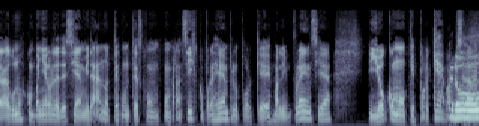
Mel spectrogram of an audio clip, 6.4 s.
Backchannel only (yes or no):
no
